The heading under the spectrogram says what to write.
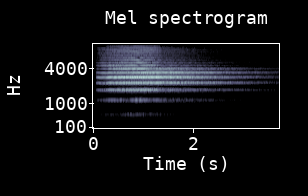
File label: Whoosh; Sound Design; Creepy high frequency whoosh, Manacing and piercing; Michael Huang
